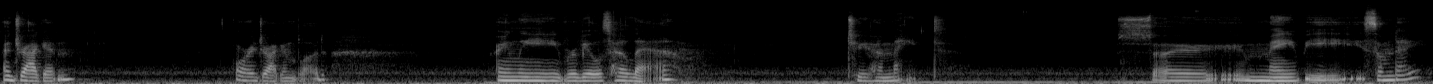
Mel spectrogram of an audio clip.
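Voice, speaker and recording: A woman's voice: fairly low pitch, gravelly, warm tone, slight background noise, heavily acted, poor audio. A woman playing an affectionate, teasing dragon-blooded girlfriend in an intimate romantic audio roleplay, speaking in a coy and playful way. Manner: slow, playful, giggly, coy.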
